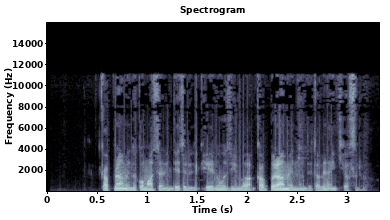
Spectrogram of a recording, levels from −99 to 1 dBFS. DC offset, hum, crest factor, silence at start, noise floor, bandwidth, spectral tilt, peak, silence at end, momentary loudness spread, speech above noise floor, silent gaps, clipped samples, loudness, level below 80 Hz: under 0.1%; none; 22 dB; 0.55 s; -70 dBFS; 11.5 kHz; -6 dB/octave; -4 dBFS; 0.1 s; 9 LU; 45 dB; none; under 0.1%; -26 LUFS; -44 dBFS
